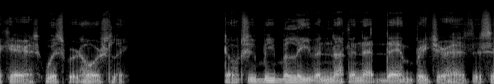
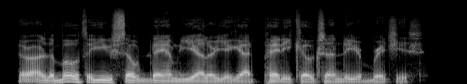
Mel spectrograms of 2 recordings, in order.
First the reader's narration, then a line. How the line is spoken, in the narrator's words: The Kiowa chuckled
